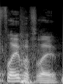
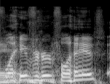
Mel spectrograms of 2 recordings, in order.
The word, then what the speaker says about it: Flavor Flav: But hard R on flavor. – No, it is. It's spelled flavor. – Oh, I thought it was Flava Flav.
